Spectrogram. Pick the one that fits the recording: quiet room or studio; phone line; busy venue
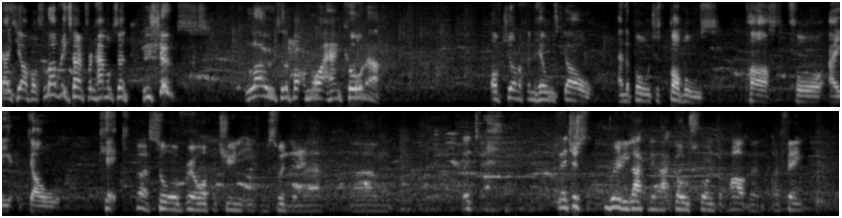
busy venue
